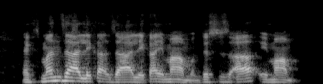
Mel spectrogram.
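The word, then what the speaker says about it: ذٰلِكَ: zalika is pronounced as zalika. देखिए इसको पढ़ते हैं zalika लेकिन ऐसे लिखा जाता है क्योंकि सहाबा ने ऐसे लिखा, ज़ालिका ऐसे लिखा था.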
